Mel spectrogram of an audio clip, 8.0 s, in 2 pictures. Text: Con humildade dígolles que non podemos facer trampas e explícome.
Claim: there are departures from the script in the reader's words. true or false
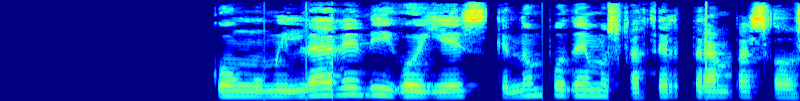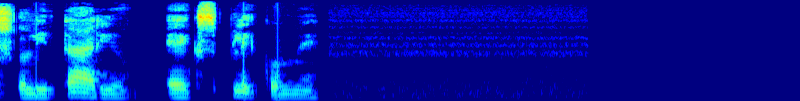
true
